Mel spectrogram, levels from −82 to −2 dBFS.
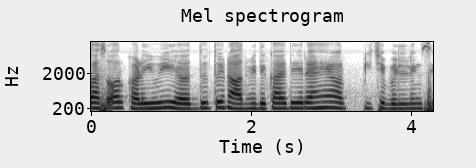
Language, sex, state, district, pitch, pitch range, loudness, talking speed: Hindi, female, Chhattisgarh, Raigarh, 220 Hz, 205-225 Hz, -12 LUFS, 225 wpm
